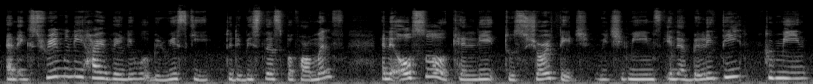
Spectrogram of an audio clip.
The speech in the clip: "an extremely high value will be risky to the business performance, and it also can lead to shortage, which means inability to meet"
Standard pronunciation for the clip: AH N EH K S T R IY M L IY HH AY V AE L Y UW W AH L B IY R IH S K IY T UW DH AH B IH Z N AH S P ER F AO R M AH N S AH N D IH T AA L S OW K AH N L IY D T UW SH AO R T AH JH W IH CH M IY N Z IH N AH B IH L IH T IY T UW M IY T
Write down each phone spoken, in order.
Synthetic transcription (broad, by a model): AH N EH K S T R IY M L IY HH AY V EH L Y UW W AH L B IY R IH S K IY T UW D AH B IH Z N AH S P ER F AO M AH N S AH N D IH T AA L S OW K AH N L IY D T UW SH AO R T AH JH W IH CH M IY N S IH N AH B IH L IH T IY T UW M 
